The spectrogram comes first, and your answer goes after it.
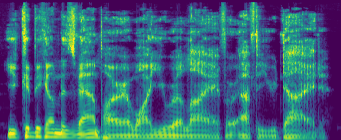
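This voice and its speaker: A man reading scripted ASMR narration in a measured, storytelling manner. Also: extremely low pitch, mellow, no echo, soft background music.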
